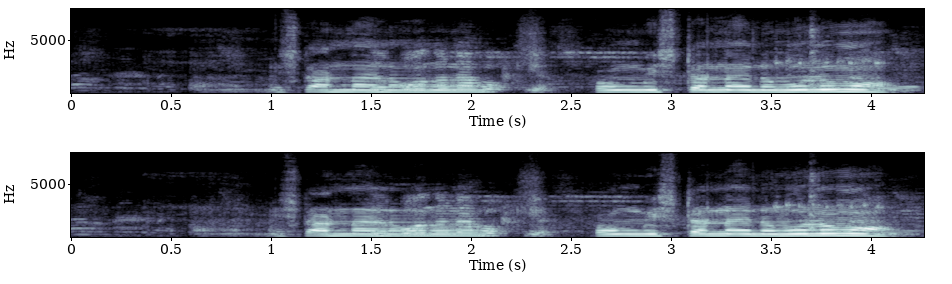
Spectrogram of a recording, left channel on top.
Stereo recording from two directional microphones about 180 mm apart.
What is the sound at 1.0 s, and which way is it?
A man's voice, 25° right (ahead or behind).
